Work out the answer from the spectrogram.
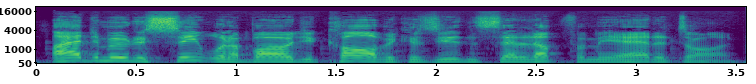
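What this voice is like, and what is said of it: Put-on British accent. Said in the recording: “this is the British guy... I'll do it with a British accent”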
